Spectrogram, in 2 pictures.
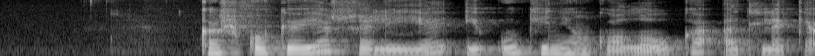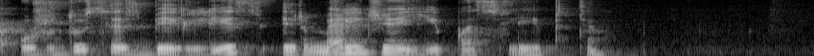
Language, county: Lithuanian, Kaunas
